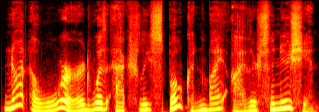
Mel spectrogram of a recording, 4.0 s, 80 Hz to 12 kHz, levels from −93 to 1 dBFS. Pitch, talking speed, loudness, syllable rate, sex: 160 Hz, 135 wpm, -17 LUFS, 4.0 syllables/s, male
